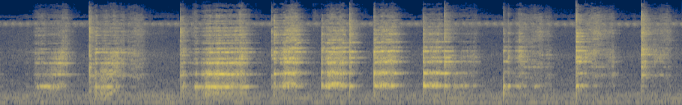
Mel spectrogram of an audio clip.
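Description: Homemade apple jam scraped and spooned from a cooking pot into another vessel, with repeated metallic clinks and scrapes of a utensil against cookware in an irregular rhythm, close and fairly loud, with no talking.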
